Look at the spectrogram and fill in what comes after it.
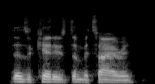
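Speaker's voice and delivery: ordinary delivery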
